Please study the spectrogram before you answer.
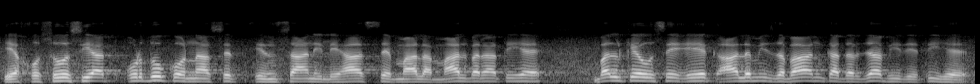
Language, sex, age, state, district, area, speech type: Urdu, male, 30-45, Uttar Pradesh, Rampur, urban, spontaneous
